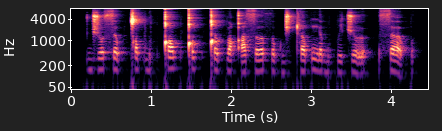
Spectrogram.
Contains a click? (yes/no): yes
